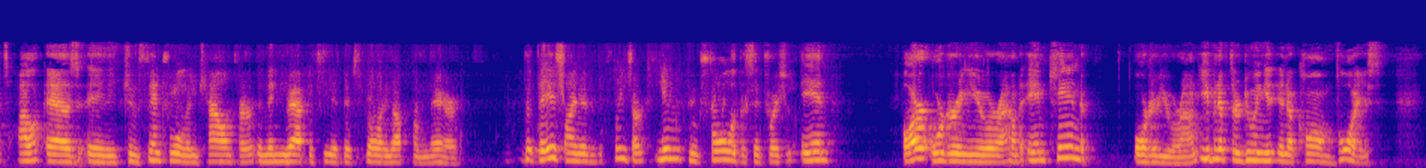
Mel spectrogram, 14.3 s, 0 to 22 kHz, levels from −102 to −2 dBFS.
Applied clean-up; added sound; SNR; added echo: neural mask model DeepFilterNet 3.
